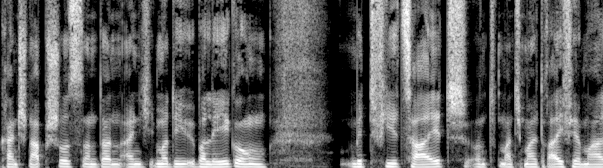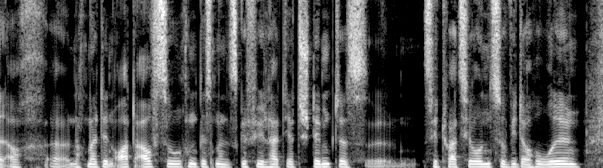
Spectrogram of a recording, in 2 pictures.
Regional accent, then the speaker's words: south-west Germany, Germany; bei der Bundesbahn in Westdeutschland im äußersten Südwesten, wo ich herkomme

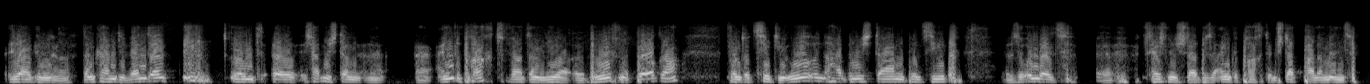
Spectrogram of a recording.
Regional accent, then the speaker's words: Germany; Ja, also ich bin in der DDR aufgewachsen und ähm, hatte Kontakt mit, dem, mit der Diktatur hier auch.

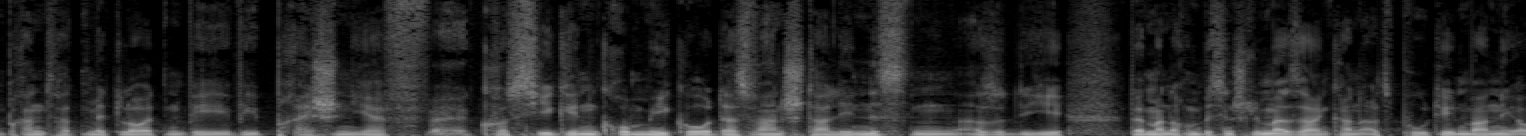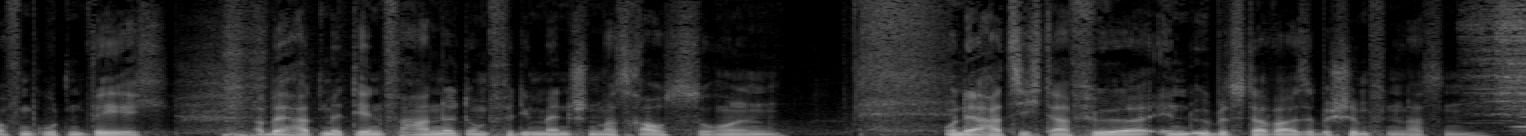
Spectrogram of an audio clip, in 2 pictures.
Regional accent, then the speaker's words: Dortmund, North Rhine-Westphalia, Germany

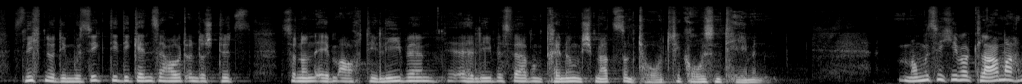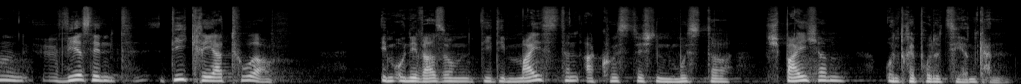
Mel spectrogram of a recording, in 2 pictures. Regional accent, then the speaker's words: Rottweil, Baden-Württemberg, Germany; accent: Swabian; meine Heimatstadt Rottweil

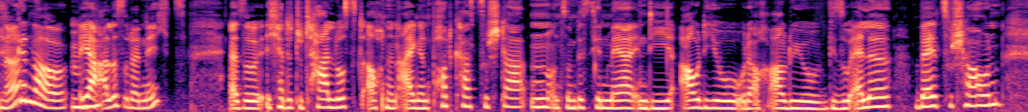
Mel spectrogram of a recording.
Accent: Swabia, Germany; als Schwäbin

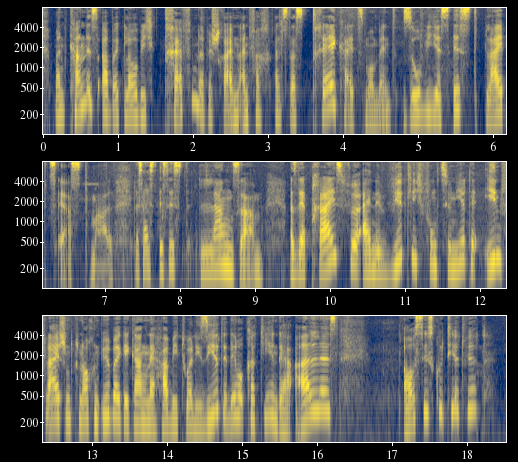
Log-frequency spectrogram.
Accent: Switzerland; ich bin ja als Schweizerin natürlich auch die Vertreterin von direktdemokratischen Strukturen

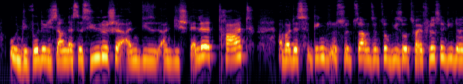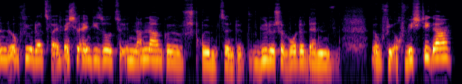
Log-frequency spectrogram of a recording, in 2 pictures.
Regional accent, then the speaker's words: Germany; mein Weg als Deutsche und Jüdin, sozusagen als Deutsche

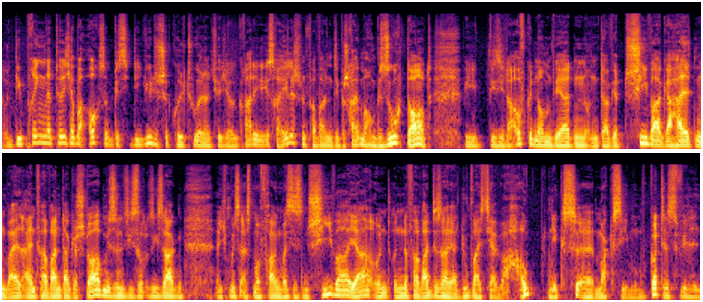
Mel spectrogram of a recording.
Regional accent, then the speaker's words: Germany; als Wessi wie ich

